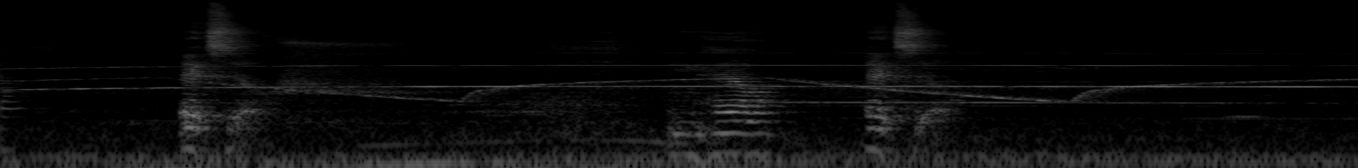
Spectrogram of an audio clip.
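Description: Wailing ambulance sirens sweep up and down outside a garage, steady and moderately distant, continuing under a calm voice coaching slow breaths.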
